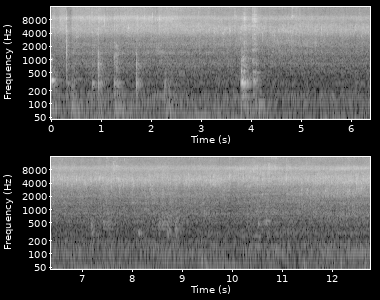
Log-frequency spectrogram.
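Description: Ridge gourd and prawns frying in a pan, with a steady close sizzle and scattered scraping taps of stirring near the start and around four seconds, then continuous frying hiss.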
